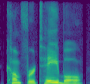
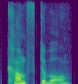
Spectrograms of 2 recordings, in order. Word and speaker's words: comfortable: I used to mispronounce comfort table as comfortable. When I heard the correct way, comfortable, I felt shocked.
